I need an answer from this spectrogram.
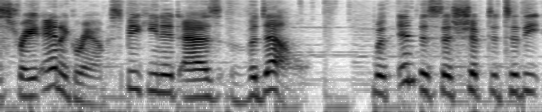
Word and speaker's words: Videl: from each other but at least one of them catches that elongated e sound it's basically the same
